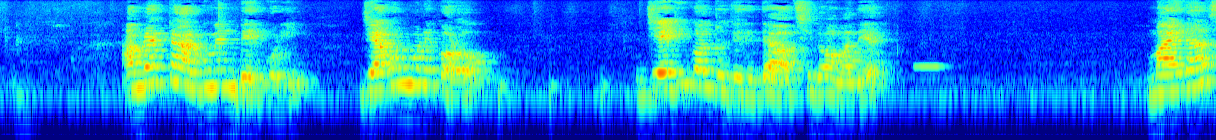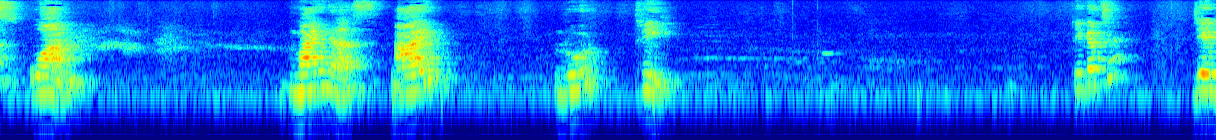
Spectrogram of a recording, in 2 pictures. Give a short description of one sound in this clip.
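A woman speaks clearly and explains, close by, in short bursts.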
